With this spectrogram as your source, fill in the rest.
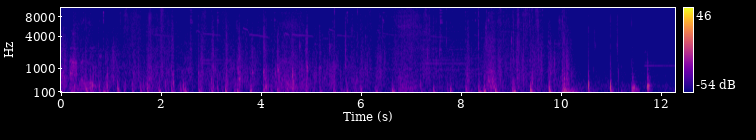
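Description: Steady clip-clopping horse hooves in the video game Red Dead Redemption 2, a fast regular rhythm of sharp knocks close by, with a few heavier thuds and a pause near the end.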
